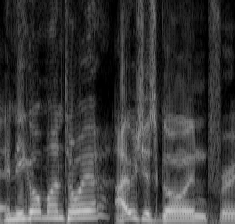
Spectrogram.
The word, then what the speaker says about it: Inigo Montoya: saying yeah go Montoya is that how you pronounce it yeah inigo montoya I was just going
